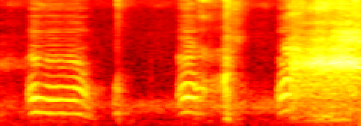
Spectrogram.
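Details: Baby girl, tired and due for a nap, put in a swing while mother tries to let her cry it out: short fussy wails with brief catching breaths, an ordinary protest cry.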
